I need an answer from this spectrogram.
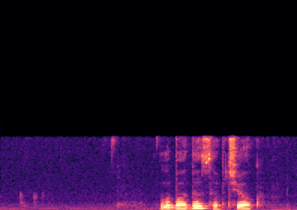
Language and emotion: Russian, sad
